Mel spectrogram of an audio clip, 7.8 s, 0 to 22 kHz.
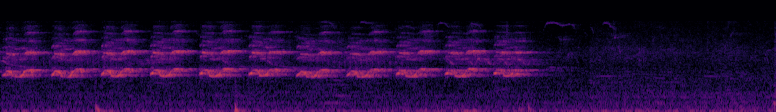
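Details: Rosey, a 38-year-old male crowned eagle at Little Owl Sanctuary, Naivasha, Kenya, whose sight was restored by cataract surgery, gives his long call: a quick run of shrill, two-toned whistled notes, about two a second, for five seconds.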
